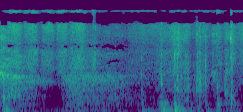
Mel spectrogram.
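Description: Faint rubbing of fingers on paper as a sticker is pressed down onto a planner page.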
